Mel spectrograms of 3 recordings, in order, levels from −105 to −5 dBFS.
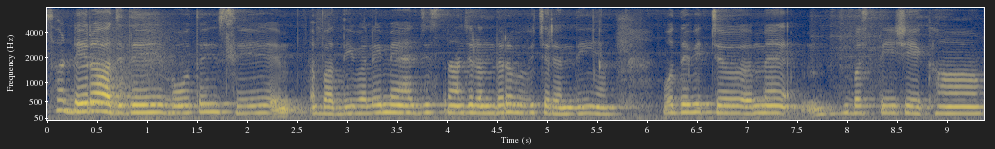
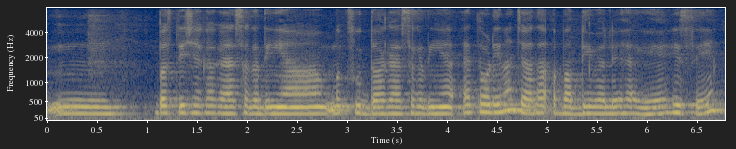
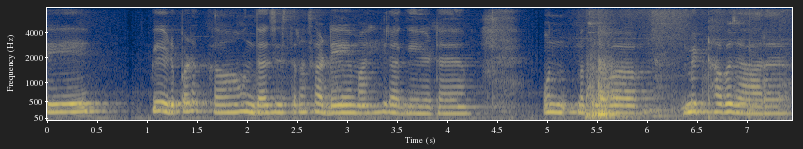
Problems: none marked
